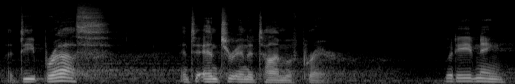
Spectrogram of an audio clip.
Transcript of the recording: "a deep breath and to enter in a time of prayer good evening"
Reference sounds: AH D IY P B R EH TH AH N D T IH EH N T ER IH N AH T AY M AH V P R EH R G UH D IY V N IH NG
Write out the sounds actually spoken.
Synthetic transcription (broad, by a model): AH D IY P B R EH TH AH N T IH EH N T ER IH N AH T AY M AH V P R EH R G UH D IY V N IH NG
